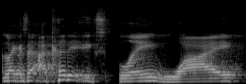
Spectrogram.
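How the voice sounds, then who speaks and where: A man in his twenties hosting a casual podcast chat. He talks in an animated way, laughs often and keeps saying "bro.". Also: a little high, takes it slowly, roomy sound. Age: 20s. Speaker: podcast host. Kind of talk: casual conversation.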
